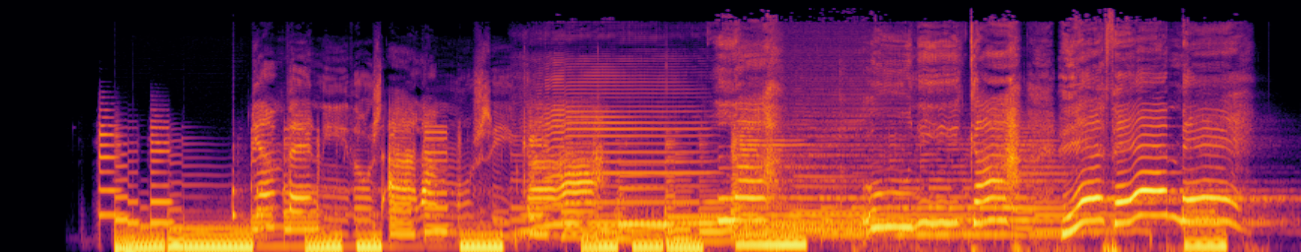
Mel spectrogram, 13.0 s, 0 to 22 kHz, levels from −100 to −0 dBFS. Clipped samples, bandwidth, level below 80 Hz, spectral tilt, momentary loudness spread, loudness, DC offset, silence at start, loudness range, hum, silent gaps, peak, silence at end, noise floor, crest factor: under 0.1%; 16.5 kHz; -16 dBFS; -6.5 dB/octave; 7 LU; -12 LUFS; under 0.1%; 1 s; 4 LU; none; none; 0 dBFS; 0.15 s; -32 dBFS; 10 dB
